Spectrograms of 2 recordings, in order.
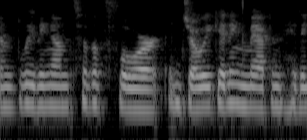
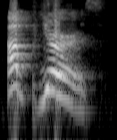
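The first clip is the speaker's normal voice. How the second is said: loud, higher, cheeky yell; defiant shout; 6 semitones higher, 19 dB louder than usual. Acted. Zach shouting rudely at the police voice. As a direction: throw it at the loudspeaker.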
